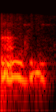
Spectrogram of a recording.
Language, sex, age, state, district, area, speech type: Odia, female, 45-60, Odisha, Gajapati, rural, conversation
